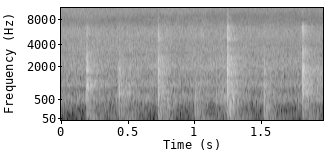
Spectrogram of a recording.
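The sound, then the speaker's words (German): Cabbage is stirred as it roasts in a hot pan. Six short scraping strokes come at an uneven rhythm over a faint, continuous sizzle, quiet and with no voices. “So, schön umrühren immer, damit es wirklich von allen Seiten sich schön rösten kann.”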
